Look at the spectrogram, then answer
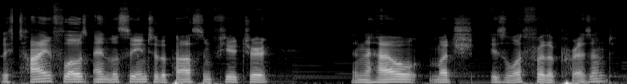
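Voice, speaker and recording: A man's voice: fairly low pitch, level tone, measured pace. Male streamer reading aloud over game music. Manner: reacts with laughs and mild swearing between read lines. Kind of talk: reading visual novel text aloud with casual asides. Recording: music behind the voice.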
